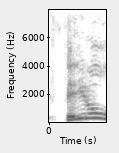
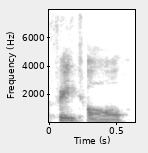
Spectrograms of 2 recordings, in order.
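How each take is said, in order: First: "Fatal" as FAY-tl, weak ending; first syllable stressed. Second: "Fatal" as fay-TALL; full second syllable. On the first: Vlogger asking how a name is said, Fatal as FAY-tl. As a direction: say "Fatal" like the everyday word. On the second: Vlogger offering the alternative name reading, Fatal as fay-TALL. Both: Shown as a demonstration. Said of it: "How do you say".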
